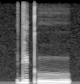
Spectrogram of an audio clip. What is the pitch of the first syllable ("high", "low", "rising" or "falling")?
high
